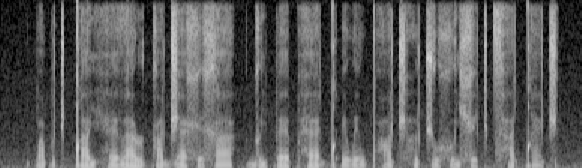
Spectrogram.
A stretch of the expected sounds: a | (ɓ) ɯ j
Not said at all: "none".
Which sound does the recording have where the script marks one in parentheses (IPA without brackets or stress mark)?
ɡ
